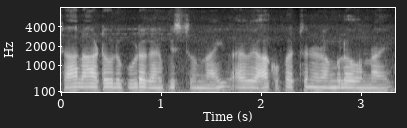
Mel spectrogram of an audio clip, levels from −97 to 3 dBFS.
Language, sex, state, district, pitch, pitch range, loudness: Telugu, male, Telangana, Mahabubabad, 115 Hz, 110-120 Hz, -20 LUFS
